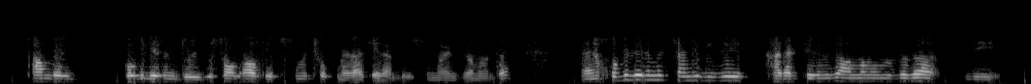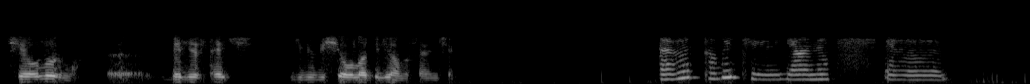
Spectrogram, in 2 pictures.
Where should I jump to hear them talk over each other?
none

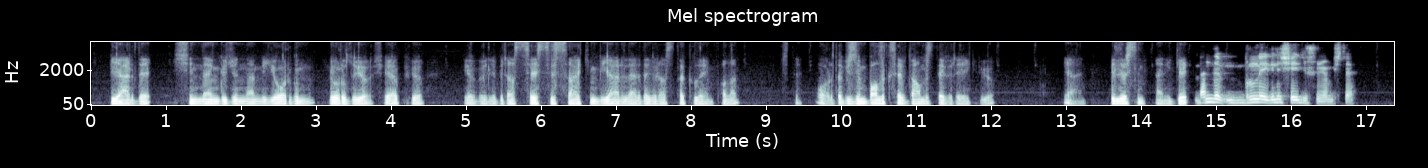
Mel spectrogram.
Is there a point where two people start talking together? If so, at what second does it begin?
none

